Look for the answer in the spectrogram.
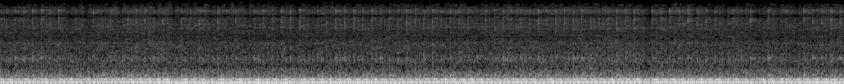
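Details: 2000 Harley-Davidson 1200 Sportster V-twin on its first start after a carb rebuild and leak fixes, air cleaner removed: an uneven, loping idle with occasional stumbles and small coughs from a slightly lean mixture.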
